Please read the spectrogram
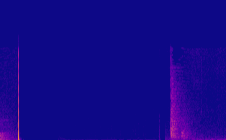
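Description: A sharp click as a microphone plug is pulled from the recording device's jack, followed by dead silence while no microphone is connected. Sound returns about a second and a half later with a burst of handling noise as the other clip-on microphone is plugged in.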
